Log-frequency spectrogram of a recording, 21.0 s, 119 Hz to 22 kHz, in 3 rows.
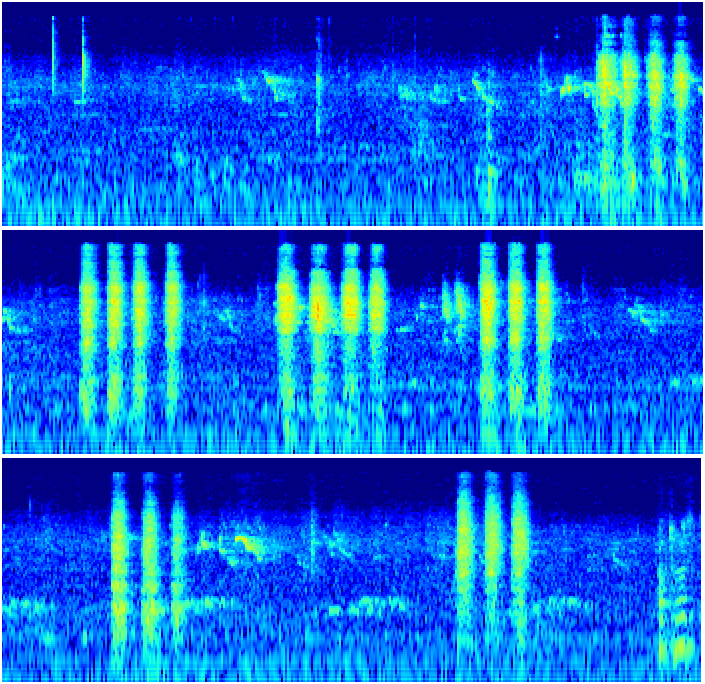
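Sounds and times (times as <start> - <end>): sharp breath blasts through nose: 18.5 - 19.4.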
